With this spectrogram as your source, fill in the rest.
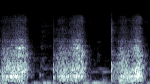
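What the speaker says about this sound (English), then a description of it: "When you're filing, what you're doing is obviously you're removing scratches" A hand file rasps across a thick metal ring shank in three even, close strokes, each a gritty scraping burst with brief pauses between, and no voices.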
